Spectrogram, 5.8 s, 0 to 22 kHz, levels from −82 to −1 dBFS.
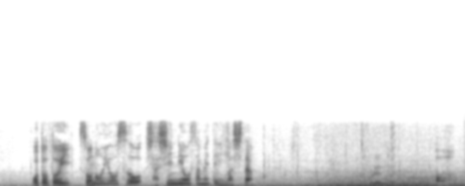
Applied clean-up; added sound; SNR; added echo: none; none; none; none.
